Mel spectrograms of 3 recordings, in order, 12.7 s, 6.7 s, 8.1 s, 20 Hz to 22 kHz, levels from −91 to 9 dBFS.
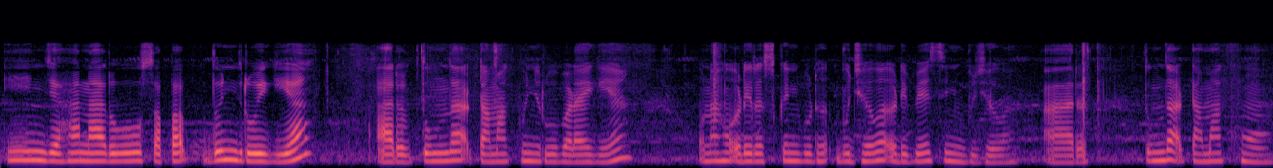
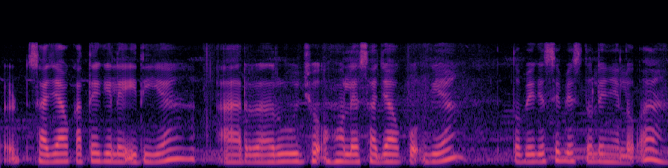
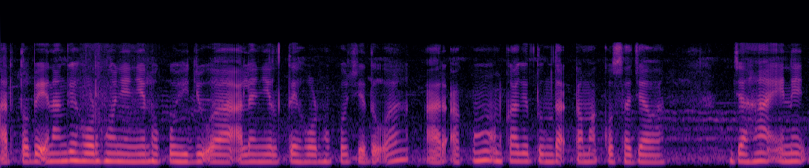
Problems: none marked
